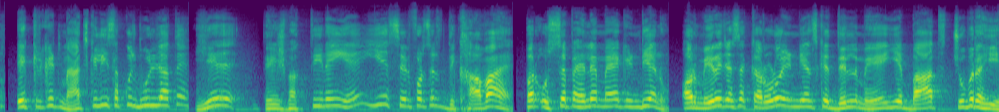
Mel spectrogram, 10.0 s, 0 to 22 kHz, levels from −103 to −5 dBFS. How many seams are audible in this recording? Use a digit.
1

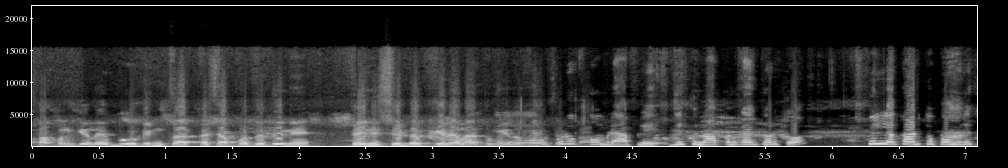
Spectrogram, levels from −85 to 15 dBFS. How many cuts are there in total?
1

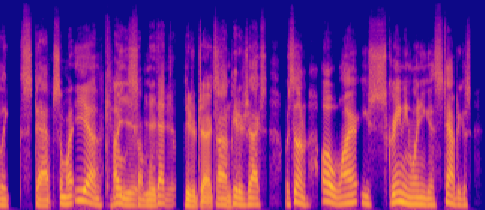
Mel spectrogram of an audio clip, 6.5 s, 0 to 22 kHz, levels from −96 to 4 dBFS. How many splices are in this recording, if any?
1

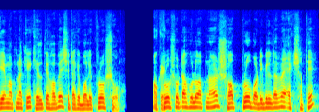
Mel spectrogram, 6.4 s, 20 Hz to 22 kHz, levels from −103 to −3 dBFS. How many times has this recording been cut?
0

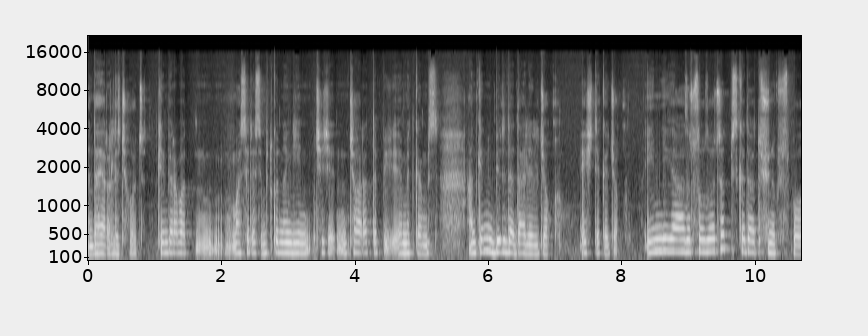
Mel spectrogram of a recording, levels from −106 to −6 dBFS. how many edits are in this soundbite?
2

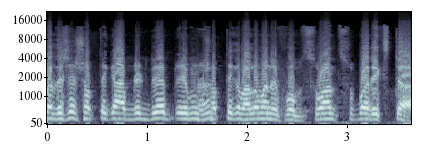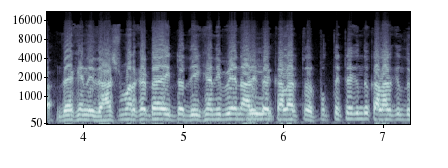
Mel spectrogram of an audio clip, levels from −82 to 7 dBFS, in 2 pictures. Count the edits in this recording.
1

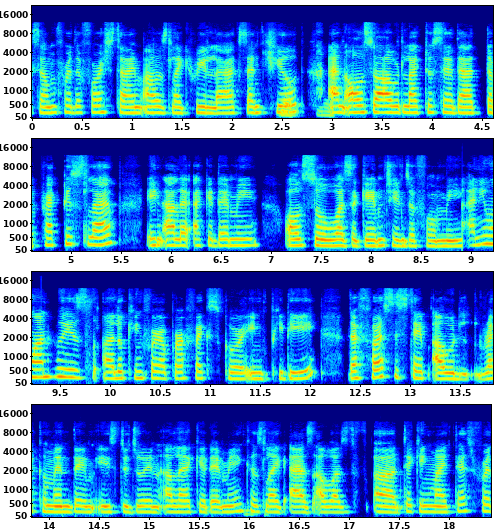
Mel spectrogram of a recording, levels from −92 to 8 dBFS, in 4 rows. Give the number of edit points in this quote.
2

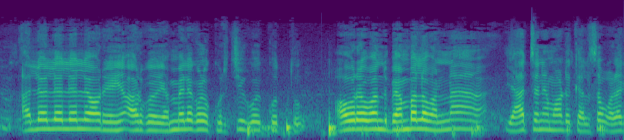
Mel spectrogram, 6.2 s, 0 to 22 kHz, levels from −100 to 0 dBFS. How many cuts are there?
1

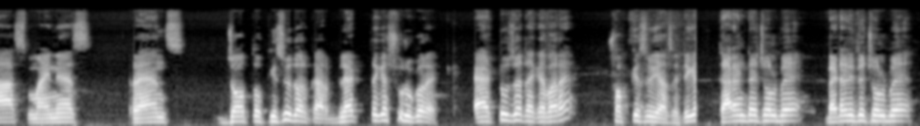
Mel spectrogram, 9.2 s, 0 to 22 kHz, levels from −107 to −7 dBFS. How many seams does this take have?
1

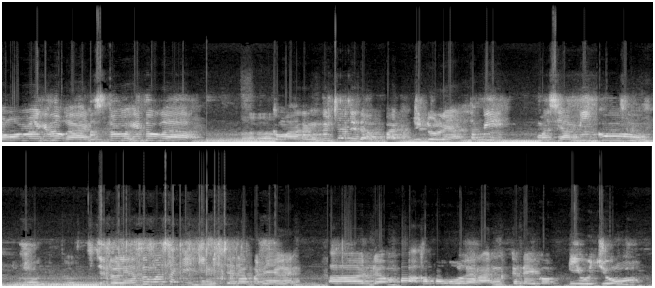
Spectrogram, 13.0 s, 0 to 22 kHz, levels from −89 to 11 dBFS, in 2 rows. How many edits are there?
3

